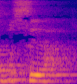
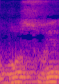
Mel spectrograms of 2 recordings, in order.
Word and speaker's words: Bossuet: Então aí é o Thomas Hobbes, tá, do Estado hobbesiano, e por último, né, o Jacques Bossuet, ou Bossuet, dependendo da pronúncia.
